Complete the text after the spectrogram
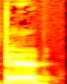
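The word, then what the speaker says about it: Baab: Okay, I thought it was B-O-B. – Well, it's pronounced B-O-B, but it's B-A-A-B.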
